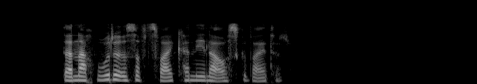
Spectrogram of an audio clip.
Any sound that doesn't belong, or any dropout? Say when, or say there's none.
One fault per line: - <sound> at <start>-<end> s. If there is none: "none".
none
